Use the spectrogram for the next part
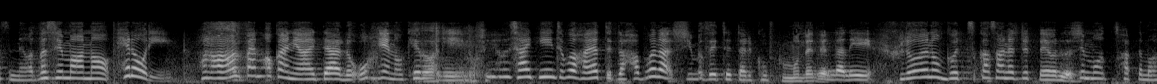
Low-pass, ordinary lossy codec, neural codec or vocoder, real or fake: none; none; codec, 16 kHz, 0.5 kbps, X-Codec, HuBERT features, trained on LibriSpeech; fake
